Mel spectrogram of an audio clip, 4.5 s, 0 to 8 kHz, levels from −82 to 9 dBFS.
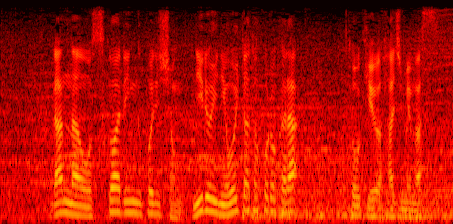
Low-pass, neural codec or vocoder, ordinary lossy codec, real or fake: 7.2 kHz; none; none; real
